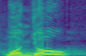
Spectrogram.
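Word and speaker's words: bonjour: Tulisannya bonur bacanya bonjou.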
